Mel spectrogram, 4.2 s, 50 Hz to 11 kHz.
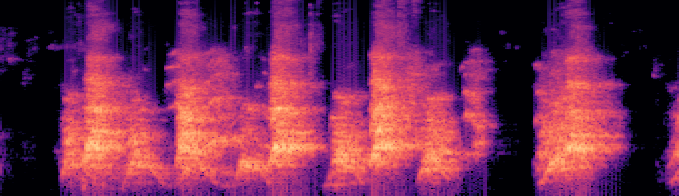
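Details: Cavalier King Charles Spaniel puppies, Ruby and Blenheim coats, born 06/09/2022, on an overnight puppy cam on 8/27, with Cooper, Conner and Jenny left from a litter of six. They give a string of short, high yipping barks, about five bursts in four seconds.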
